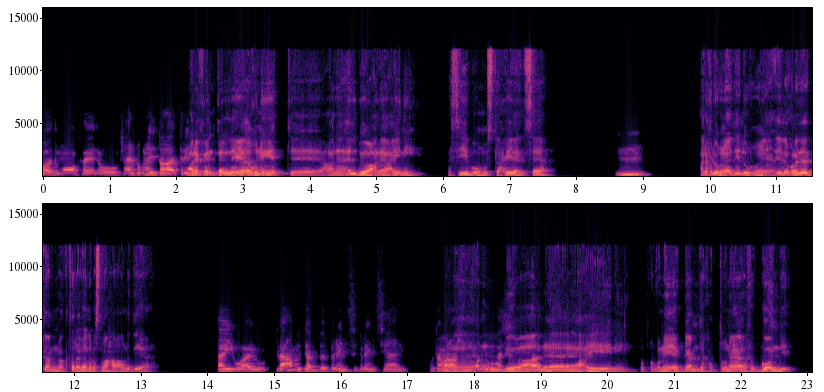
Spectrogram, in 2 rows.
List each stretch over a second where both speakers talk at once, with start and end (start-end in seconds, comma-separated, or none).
17.4-19.1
